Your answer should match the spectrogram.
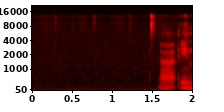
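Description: Mostly near silence with faint clicks of a pen stylus tapping on a drawing tablet as tally strokes are written, then a sharper click and a man's voice starting near the end.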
